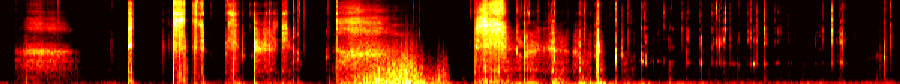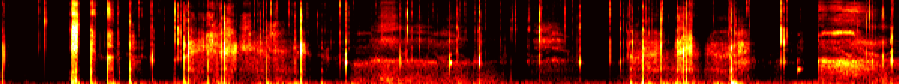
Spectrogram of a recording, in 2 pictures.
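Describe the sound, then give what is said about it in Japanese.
Wet licking and mouth sounds for ear-licking, made up of many moist clicks, smacks and soft chewing-like noises in uneven bursts, with audible breaths and faint whispering between them. “あなた様に尽くして耳なめをさせていただきます。”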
